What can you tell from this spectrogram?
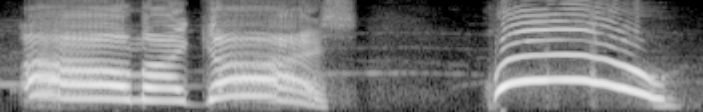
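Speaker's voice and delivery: high, loud celebration; real excitement, shouting; excited shout. Real, not acted. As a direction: cheer the record time. Celebrating new record time.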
